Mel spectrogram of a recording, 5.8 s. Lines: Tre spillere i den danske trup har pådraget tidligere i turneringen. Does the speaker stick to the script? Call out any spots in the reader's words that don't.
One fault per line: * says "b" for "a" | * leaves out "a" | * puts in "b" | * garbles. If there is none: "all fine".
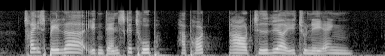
all fine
